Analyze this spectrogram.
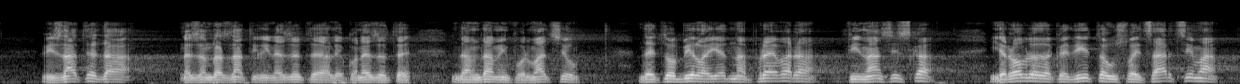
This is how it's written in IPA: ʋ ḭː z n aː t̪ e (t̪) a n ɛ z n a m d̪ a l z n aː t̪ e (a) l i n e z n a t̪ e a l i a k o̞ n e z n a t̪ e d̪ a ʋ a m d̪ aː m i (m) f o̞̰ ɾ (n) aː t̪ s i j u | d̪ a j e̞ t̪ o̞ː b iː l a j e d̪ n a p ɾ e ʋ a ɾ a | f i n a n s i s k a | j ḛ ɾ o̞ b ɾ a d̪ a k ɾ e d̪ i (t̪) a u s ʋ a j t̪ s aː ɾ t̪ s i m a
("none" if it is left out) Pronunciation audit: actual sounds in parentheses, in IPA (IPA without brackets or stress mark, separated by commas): d̪, i, n, m, t̪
